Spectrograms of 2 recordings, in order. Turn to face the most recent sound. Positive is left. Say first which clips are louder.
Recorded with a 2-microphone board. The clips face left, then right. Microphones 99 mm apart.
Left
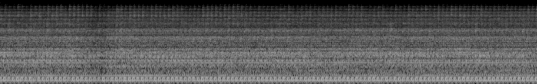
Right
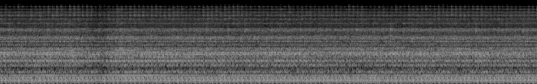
# left 3 dB
turn(degrees=80)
